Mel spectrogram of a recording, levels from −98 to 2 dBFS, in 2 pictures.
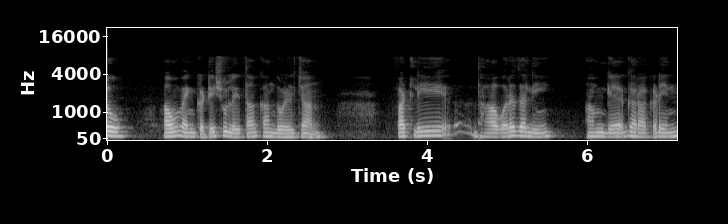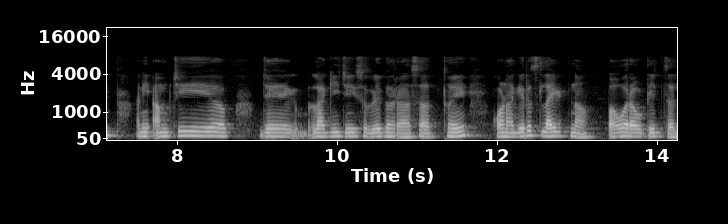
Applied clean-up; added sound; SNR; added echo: none; none; none; none.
